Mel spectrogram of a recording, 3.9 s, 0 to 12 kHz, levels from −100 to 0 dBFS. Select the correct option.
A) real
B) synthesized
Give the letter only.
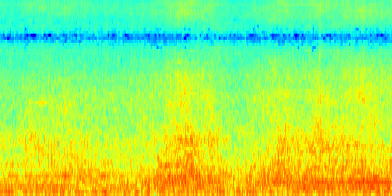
A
